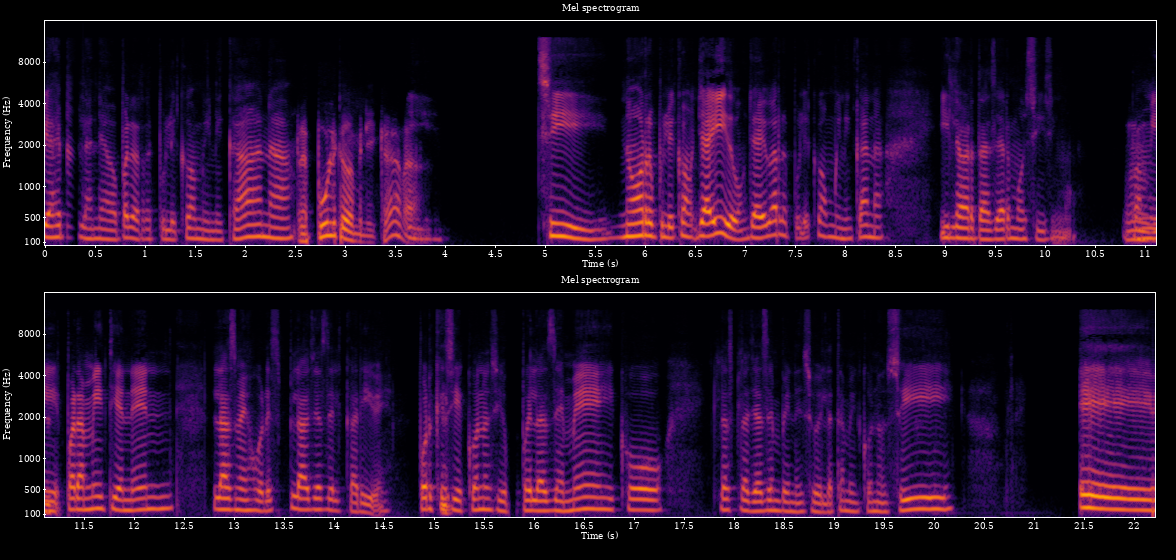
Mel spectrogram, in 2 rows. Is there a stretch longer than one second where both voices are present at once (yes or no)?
no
